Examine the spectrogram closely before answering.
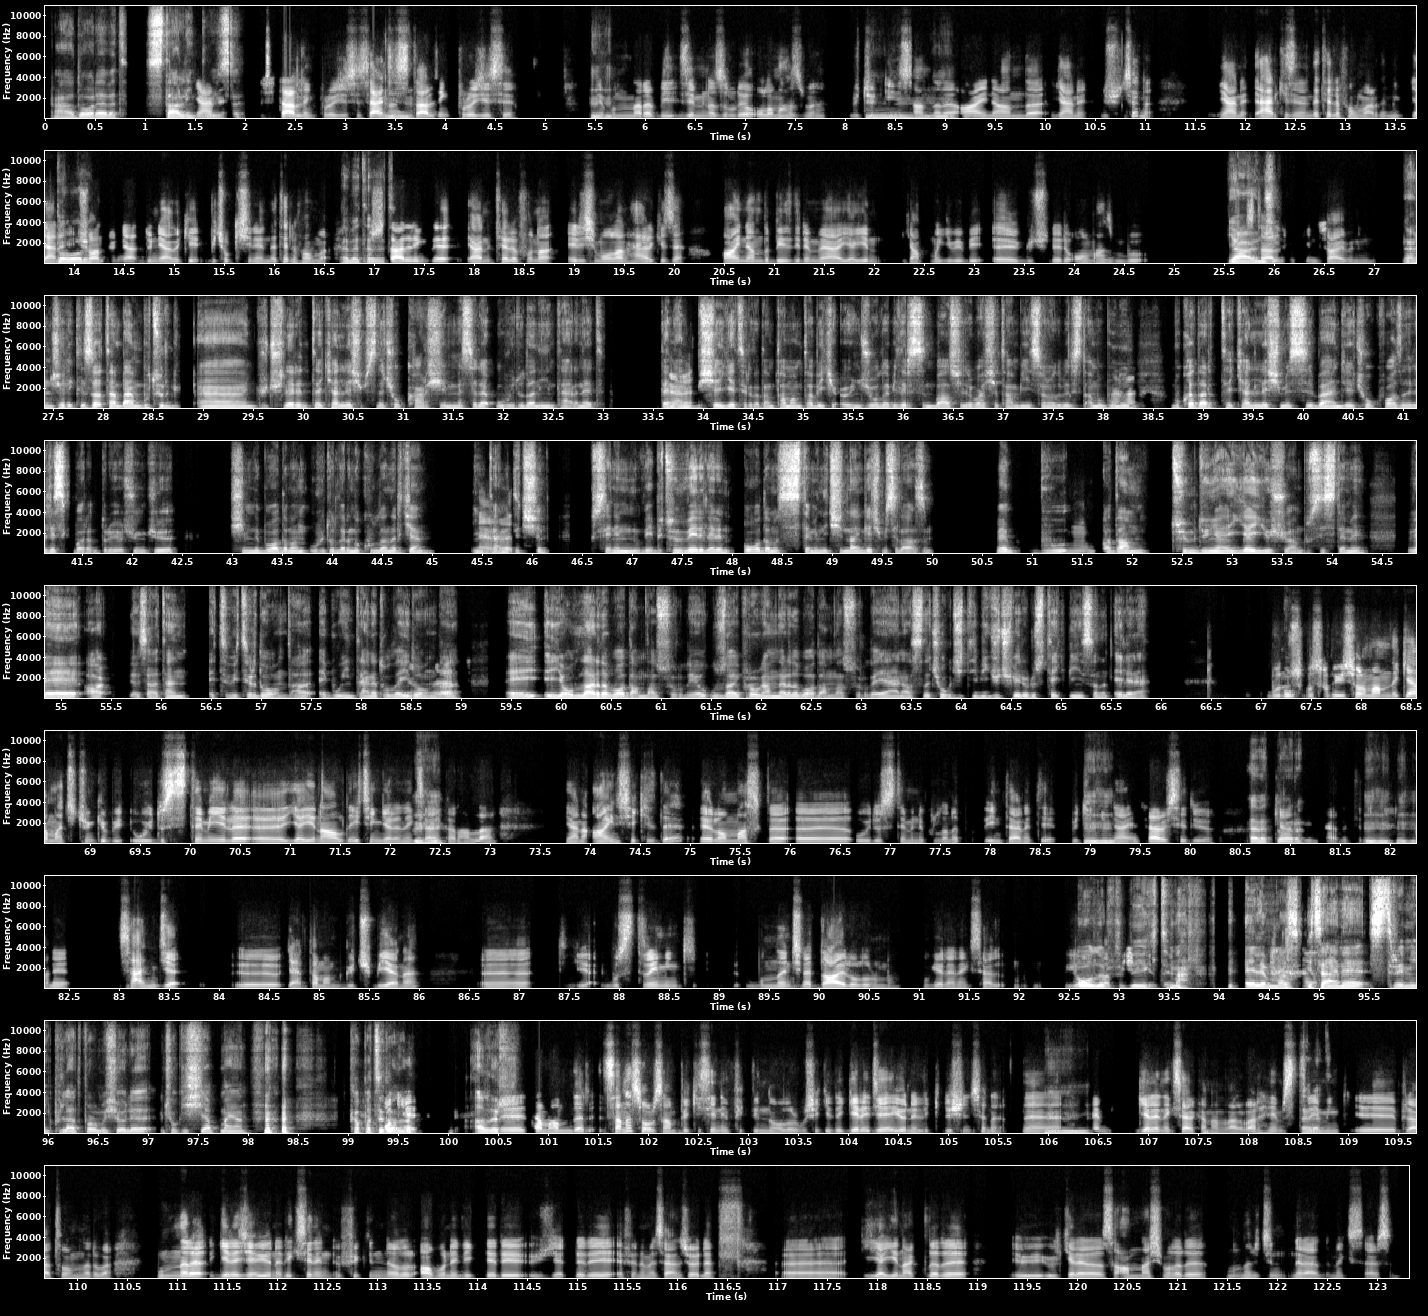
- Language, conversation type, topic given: Turkish, podcast, Sence geleneksel televizyon kanalları mı yoksa çevrim içi yayın platformları mı daha iyi?
- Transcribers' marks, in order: drawn out: "Hıı"; tapping; other background noise; in English: "streaming"; chuckle; in English: "streaming"; chuckle; in English: "Okay"; in English: "streaming"; sniff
